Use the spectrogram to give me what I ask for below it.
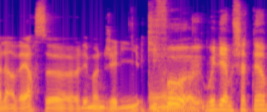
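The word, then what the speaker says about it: William Shatner: une performance vocale de William schatner euh et à l'inverse les monelli qu' faut William chetner dont il faut prononcer le le nom très clairement sinon c'est william Scheller les gens donc William schatner le capitaine Kirk de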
